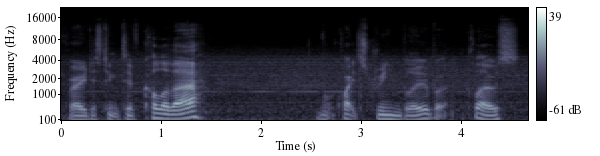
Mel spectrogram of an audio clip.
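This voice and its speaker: A man with a lowish voice live streams as an air traffic controller, speaking a little slowly. He mixes chatty muttered asides with clipped, formal radio-style instructions.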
